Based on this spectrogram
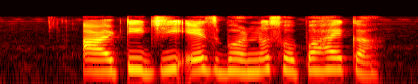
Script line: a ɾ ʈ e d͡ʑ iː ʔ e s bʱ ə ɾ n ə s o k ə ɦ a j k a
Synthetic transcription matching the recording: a ɾ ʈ i d͡ʑ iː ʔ e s bʱ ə ɾ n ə s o p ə ɦ a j k a

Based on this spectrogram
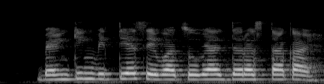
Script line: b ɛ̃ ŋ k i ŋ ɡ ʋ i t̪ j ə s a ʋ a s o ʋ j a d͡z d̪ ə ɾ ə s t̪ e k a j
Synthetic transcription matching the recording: b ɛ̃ ŋ k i ŋ ɡ ʋ i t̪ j ə s e ʋ a t͡s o ʋ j a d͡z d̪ ə ɾ ə s t̪ a k a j

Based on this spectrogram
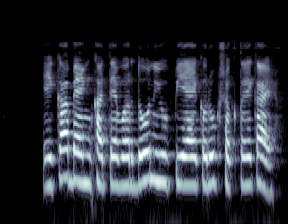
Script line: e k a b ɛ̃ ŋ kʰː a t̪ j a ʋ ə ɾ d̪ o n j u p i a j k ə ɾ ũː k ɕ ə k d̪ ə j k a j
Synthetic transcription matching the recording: e k a b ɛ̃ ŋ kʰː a t̪ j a ʋ ə ɾ d̪ o n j u p i a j k ə ɾ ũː k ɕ ə k t̪ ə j k a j

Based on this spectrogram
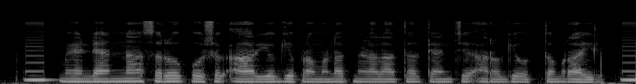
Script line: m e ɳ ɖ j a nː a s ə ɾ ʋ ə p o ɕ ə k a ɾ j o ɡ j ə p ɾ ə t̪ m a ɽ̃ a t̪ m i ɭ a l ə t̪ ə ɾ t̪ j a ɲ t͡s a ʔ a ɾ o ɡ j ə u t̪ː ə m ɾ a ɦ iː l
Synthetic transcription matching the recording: m e ɳ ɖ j a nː a s ə ɾ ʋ ə p o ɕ ə k a ɾ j o ɡ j ə p ɾ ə m a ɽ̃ a t̪ m i ɭ a l a t̪ ə ɾ t̪ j a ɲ t͡s e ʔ a ɾ o ɡ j ə u t̪ː ə m ɾ a ɦ iː l

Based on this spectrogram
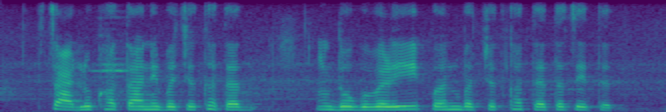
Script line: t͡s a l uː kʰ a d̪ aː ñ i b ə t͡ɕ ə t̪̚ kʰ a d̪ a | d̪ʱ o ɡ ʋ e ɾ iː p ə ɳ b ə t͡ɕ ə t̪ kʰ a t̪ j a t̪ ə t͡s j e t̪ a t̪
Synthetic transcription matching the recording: t͡s a l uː kʰ a t̪ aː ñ i b ə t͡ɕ ə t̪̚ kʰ a t̪ a | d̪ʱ o ɡ ʋ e ɭ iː p ə ɳ b ə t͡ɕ ə t̪ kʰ a t̪ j a t̪ ə t͡s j e t̪ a t̪

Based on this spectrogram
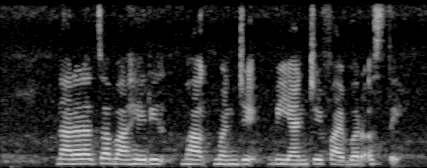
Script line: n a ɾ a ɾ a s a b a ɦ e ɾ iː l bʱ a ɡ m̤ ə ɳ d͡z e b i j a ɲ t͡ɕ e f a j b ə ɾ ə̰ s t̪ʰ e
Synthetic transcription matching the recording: n a ɾ a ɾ a t͡s a b a ɦ e ɾ iː l bʱ a ɡ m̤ ə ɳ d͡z e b i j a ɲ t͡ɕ e f a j b ə ɾ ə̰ s t̪ e

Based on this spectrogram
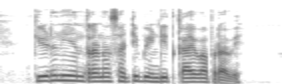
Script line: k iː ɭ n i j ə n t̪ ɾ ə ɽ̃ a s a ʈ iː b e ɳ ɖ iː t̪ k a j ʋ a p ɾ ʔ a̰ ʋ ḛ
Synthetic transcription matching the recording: k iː ɽ n i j ə n t̪ ɾ ə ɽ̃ a s a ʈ iː b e ɳ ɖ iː t̪ k a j ʋ a p ɾ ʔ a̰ ʋ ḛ

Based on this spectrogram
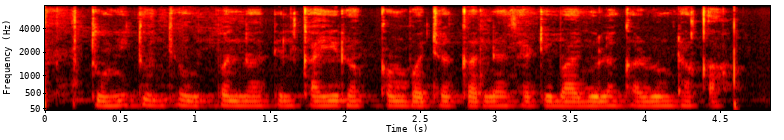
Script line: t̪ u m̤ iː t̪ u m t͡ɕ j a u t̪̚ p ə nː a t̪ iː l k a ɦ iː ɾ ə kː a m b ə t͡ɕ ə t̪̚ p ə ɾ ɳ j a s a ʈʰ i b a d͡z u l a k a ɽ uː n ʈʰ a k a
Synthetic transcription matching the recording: t̪ u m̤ iː t̪ u m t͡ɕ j a u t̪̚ p ə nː a t̪ iː l k a ɦ iː ɾ ə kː ə m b ə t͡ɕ ə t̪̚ k ə ɾ ɳ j a s a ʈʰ iː b a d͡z u l a k a ɽ uː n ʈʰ a k a

